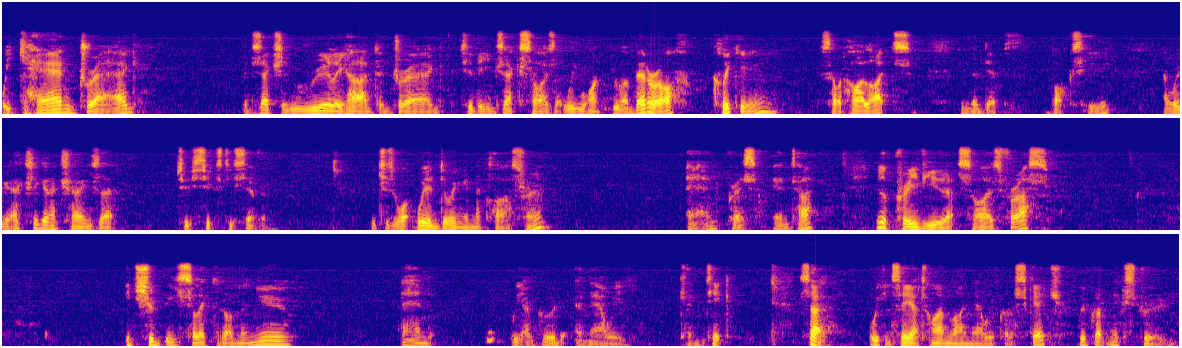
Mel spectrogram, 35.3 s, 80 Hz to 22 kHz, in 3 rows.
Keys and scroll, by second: 13.3-13.7 typing, 19.3 Return.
